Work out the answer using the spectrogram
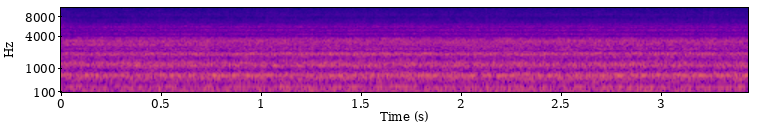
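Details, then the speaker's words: Eberspächer Hydronic 5 kW 2nd-generation coolant heater with fault codes 12 and 15, tested with no exhaust muffler fitted: fuel pump ticking as it starts, then a steady even burner roar with no surging or misfire; runs fine for 12-13 minutes. "Okay, I can hear the fuel pump ticking, and it looks like it's starting."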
